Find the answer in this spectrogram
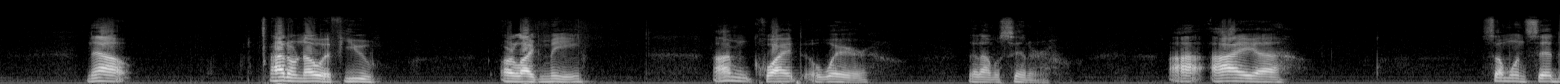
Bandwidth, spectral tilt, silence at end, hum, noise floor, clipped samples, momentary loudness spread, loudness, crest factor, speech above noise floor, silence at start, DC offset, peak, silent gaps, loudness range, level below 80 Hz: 9.6 kHz; -6.5 dB/octave; 0 s; none; -49 dBFS; under 0.1%; 16 LU; -16 LUFS; 18 dB; 34 dB; 0.9 s; under 0.1%; 0 dBFS; none; 8 LU; -48 dBFS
